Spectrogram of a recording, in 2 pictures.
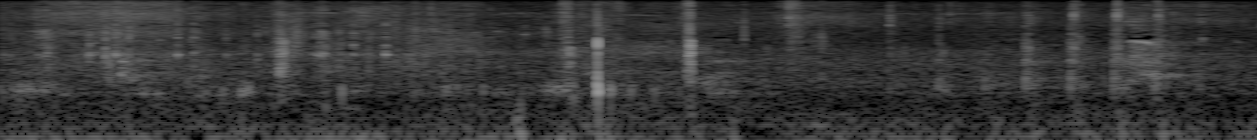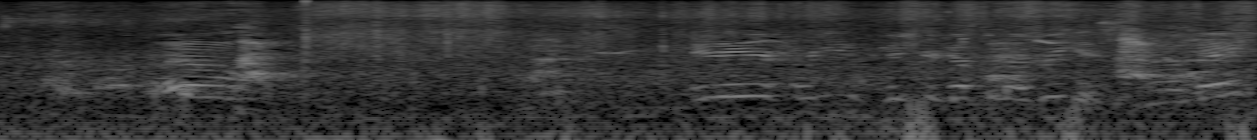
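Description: Footsteps on concrete and the low rumble of a handheld phone being carried while walking, with faint voices around the middle and near the end.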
